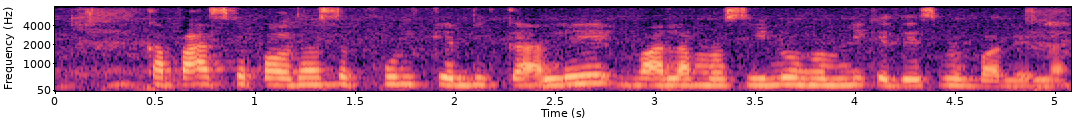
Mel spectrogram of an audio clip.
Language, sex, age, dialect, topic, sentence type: Bhojpuri, female, 18-24, Southern / Standard, agriculture, statement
